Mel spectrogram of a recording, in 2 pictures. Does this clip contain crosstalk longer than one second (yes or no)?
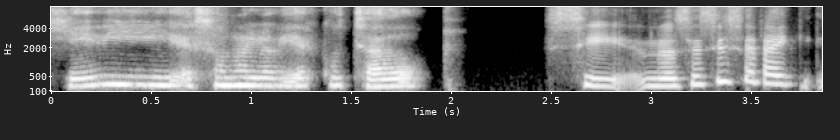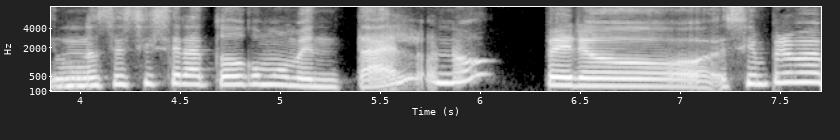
no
